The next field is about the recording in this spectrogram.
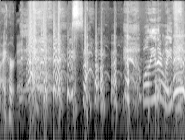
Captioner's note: laughs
